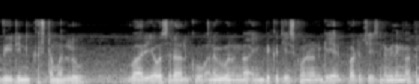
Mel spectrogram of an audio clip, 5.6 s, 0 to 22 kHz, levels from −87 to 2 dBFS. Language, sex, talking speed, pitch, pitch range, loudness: Telugu, male, 120 wpm, 110 Hz, 105-115 Hz, -15 LUFS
